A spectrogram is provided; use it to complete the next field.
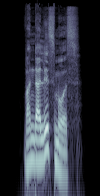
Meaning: vandalism
- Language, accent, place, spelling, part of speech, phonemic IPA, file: German, Germany, Berlin, Vandalismus, noun, /vandaˈlɪsmʊs/, De-Vandalismus.ogg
